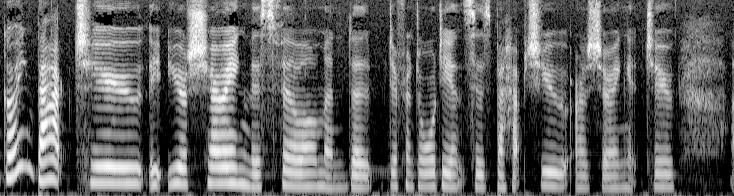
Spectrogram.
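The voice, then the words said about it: English accent. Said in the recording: “you probably know from my accent, I'm from England.”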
